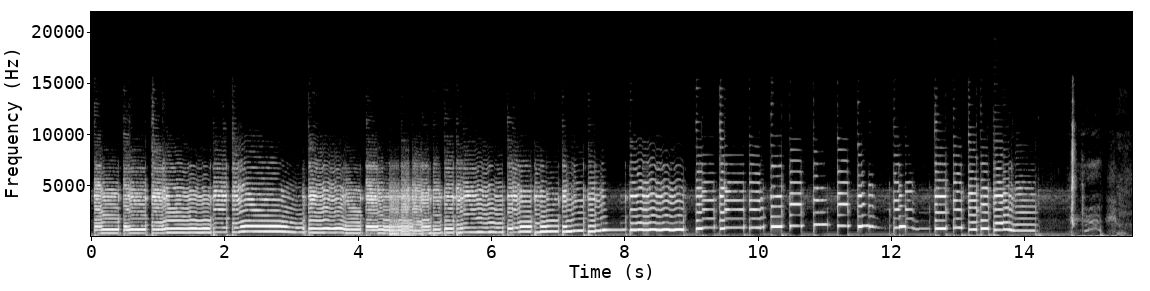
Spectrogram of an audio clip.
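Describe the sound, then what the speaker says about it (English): A handmade electric ukulele played through a distortion pedal plays a melodic run, sustained fuzzy notes giving way to choppy, rapidly picked phrases; loud and close, no voices. "you could stick it through a sort of a distortion pedal"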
